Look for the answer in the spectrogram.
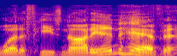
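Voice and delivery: slow, snarky, mock sarcastic tone. Telling a joke, quoting a skeptic's reply, retelling a snarky remark. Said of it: "said in a kind of a snarky tone".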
